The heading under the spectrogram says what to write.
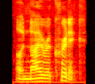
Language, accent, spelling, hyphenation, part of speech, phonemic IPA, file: English, US, oneirocritic, o‧nei‧ro‧crit‧ic, noun / adjective, /oʊˌnaɪ.ɹəˈkɹɪt.ɪk/, En-us-oneirocritic.ogg
- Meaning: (noun) An interpreter of dreams; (adjective) Of or relating to the interpretation of dreams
